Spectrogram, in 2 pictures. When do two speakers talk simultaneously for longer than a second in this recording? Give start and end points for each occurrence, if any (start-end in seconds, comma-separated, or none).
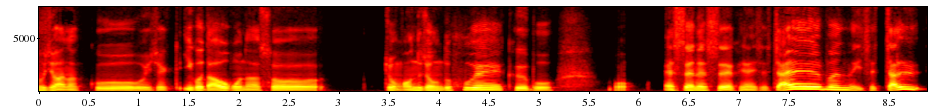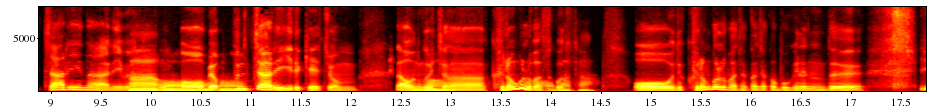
9.7-11.0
